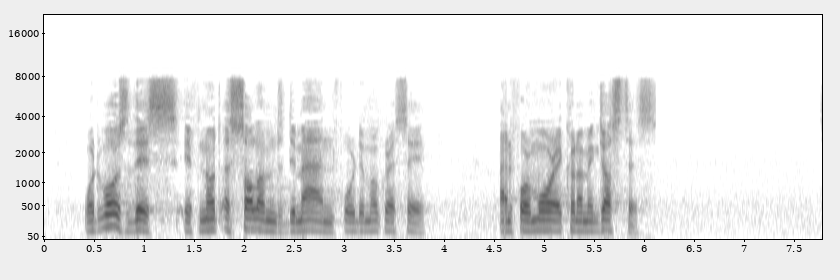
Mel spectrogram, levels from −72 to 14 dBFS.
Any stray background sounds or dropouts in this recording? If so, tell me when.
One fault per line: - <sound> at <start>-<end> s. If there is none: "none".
none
